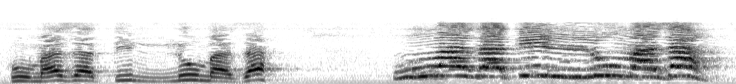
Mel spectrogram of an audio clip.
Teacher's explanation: جب بھی یہ تا گول ہتائیہ جسے کہتے ہیں یہ اس پر وقت کرنا ہو تو وقت کی صورت میں یہ ہا بن جاتا ہے، ملانے کی صورت میں تا رہتا ہے.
